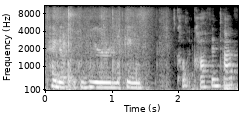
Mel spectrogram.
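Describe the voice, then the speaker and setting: Speaking at a moderate pace with a Chicago accent, a woman uses a medium pitch and ordinary pitch variation. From Chicago, Illinois. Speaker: nurse and mother making a video. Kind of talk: casual unboxing vlog. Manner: chatty, many fillers.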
